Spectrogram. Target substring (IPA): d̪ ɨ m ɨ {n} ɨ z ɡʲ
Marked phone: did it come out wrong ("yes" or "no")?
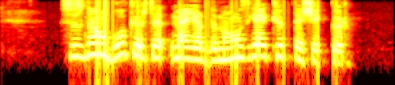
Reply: yes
